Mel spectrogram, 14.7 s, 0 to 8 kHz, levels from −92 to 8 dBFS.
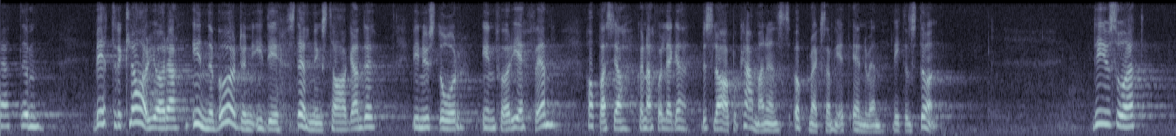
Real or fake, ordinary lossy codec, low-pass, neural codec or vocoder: real; none; 7.2 kHz; none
